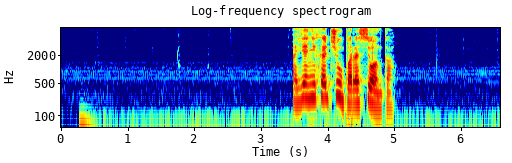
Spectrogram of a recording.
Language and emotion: Russian, angry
